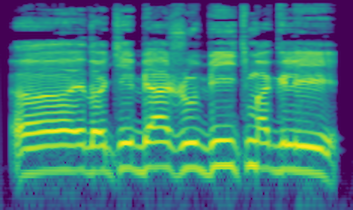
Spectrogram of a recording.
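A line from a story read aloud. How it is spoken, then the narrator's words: Moaning. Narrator (Russian): простонал Хагрид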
